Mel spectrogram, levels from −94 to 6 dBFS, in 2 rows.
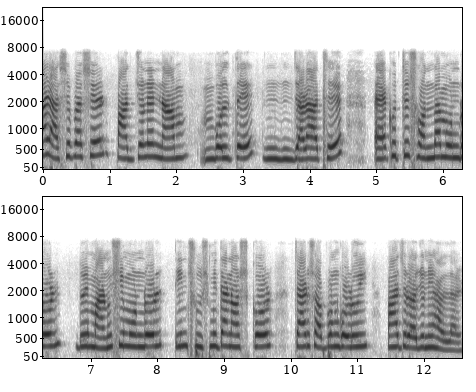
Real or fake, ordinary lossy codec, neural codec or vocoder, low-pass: real; Opus, 24 kbps; none; 7.2 kHz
